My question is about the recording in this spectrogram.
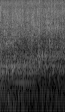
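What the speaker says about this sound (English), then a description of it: "Fill up the glass." Water pours and splashes in a short, steady rush as a glass is filled to water a plant, close and continuous throughout.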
